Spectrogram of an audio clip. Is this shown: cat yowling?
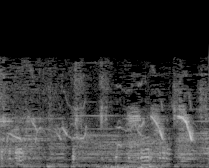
no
